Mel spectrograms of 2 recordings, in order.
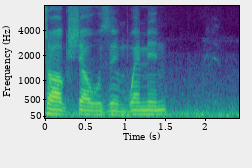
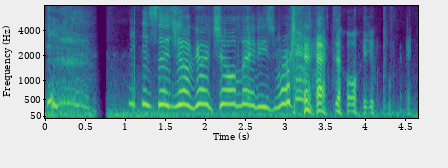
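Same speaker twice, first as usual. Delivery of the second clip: laughing; slower than usual. Real, not acted. Laughing through retelling.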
